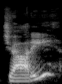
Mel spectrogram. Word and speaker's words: Yari: So my name is spelled Yari. It sounds like Jotty, with a hard J, not all the way it looks.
